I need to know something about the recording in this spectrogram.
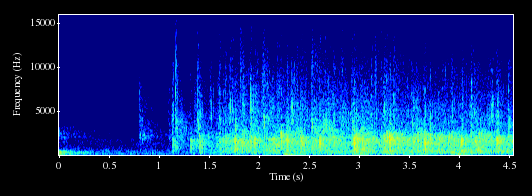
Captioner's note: applause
